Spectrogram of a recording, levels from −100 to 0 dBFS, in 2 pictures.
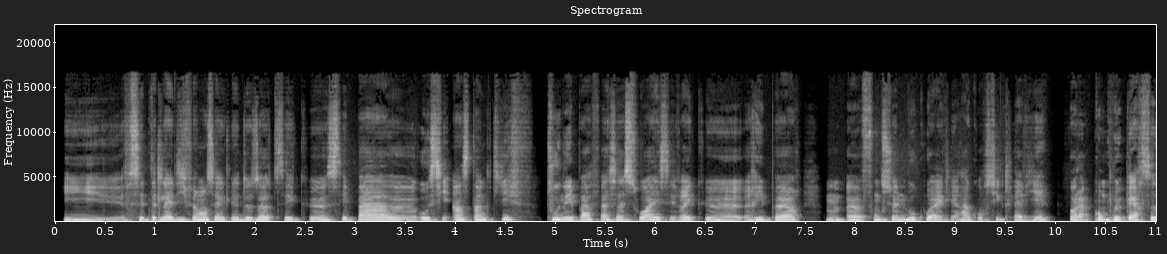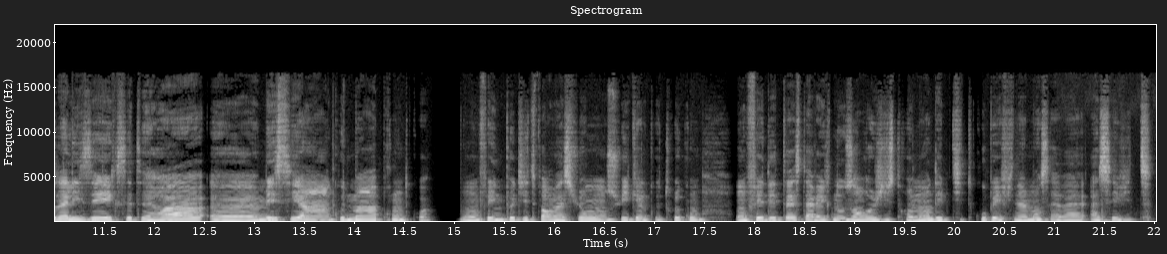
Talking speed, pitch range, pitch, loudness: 190 wpm, 190-225 Hz, 205 Hz, -23 LUFS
